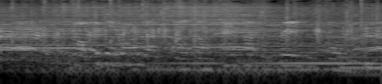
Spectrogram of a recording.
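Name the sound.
audience applauding and cheering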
